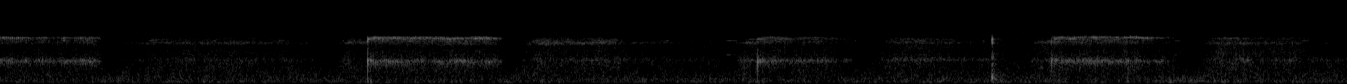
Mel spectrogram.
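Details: Repeated raspy, whistling snoring sounds in cycles with quieter gaps between, during sleep; snoring.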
